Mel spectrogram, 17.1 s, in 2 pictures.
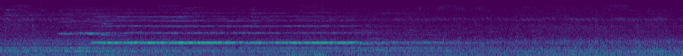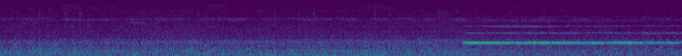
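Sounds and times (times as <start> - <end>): train horn: 0.0 - 6.5, 14.3 - 17.0
insects chirring: 0.0 - 14.4
distant train rumbling: 0.0 - 17.0.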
